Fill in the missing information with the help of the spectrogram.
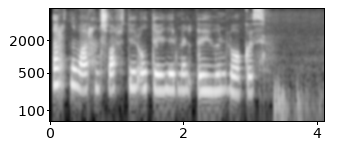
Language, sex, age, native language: Icelandic, female, 18-19, Icelandic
